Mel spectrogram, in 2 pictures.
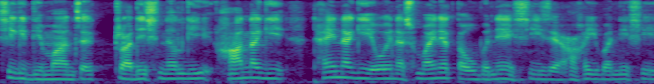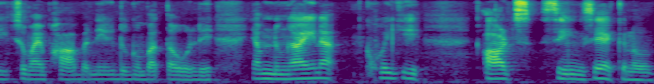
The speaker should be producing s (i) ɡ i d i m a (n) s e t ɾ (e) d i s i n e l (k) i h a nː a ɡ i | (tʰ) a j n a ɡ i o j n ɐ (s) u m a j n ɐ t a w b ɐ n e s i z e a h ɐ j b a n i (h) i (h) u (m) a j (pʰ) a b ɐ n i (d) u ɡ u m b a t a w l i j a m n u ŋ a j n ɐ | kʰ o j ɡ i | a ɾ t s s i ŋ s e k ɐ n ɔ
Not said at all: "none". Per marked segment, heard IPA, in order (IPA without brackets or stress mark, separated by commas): i, n, a, ɡ, tʰ, s, s, s, m, pʰ, d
